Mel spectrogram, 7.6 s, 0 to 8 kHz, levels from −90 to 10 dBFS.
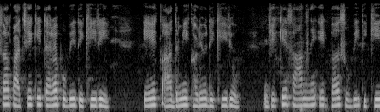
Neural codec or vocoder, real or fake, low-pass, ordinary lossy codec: none; real; 7.2 kHz; Opus, 64 kbps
